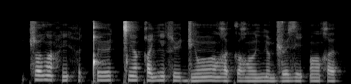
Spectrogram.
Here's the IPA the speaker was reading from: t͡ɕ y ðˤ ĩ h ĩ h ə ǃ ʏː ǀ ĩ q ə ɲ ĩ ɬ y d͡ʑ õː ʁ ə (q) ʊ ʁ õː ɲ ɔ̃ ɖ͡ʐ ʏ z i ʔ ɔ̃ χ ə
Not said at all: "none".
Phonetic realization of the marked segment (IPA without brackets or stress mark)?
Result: k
